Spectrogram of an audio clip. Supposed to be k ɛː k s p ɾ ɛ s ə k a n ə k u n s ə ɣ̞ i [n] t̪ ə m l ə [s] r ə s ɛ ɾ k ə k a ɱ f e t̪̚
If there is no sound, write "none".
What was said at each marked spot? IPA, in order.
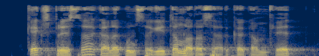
none, none

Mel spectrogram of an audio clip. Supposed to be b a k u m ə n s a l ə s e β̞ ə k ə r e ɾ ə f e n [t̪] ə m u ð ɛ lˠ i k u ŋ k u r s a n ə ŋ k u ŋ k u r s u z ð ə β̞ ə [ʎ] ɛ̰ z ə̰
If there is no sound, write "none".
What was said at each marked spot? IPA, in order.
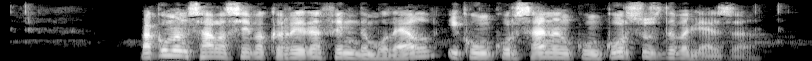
d̪, ʎ

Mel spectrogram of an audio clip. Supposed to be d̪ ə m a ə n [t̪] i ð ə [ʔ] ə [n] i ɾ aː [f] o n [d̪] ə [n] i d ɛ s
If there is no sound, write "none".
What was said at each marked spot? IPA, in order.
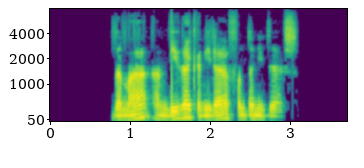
d̪, k, n, f, t̪, n

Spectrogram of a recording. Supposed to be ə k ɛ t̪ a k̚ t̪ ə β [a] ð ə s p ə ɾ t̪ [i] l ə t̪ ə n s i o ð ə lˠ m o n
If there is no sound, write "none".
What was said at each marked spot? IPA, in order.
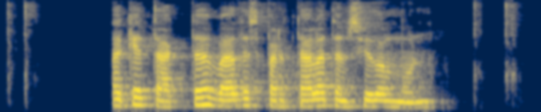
a, a

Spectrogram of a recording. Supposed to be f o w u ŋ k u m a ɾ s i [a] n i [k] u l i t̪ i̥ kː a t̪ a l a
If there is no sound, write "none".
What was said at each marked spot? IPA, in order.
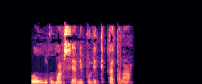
a, p

